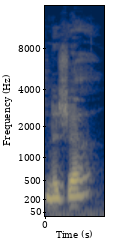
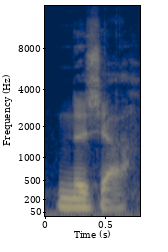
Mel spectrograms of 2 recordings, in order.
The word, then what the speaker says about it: Nezha: Maybe we do a little media trade again, and if I watch Clerks, maybe you watch Nisha.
